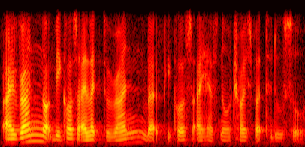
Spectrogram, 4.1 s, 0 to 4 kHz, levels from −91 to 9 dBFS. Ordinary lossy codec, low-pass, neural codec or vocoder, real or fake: none; 3.6 kHz; none; real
